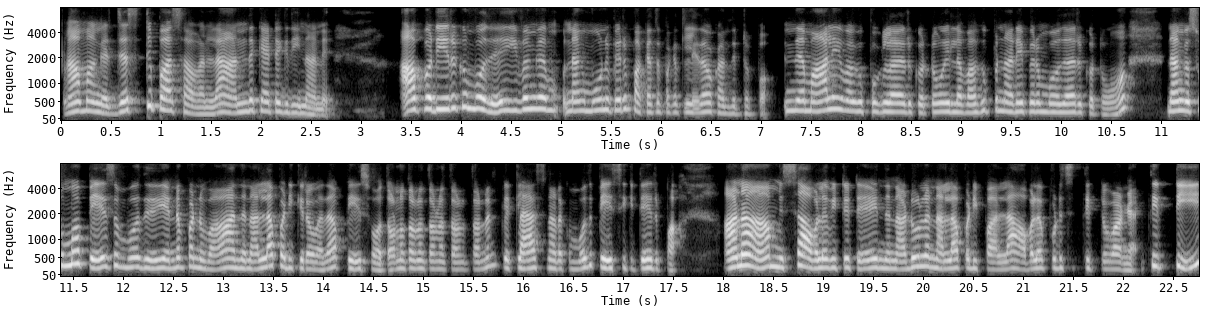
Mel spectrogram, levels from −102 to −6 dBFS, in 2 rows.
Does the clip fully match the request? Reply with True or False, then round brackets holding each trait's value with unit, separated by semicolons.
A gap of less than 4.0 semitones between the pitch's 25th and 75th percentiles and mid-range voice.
False (3.4 semitones; 230 Hz)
